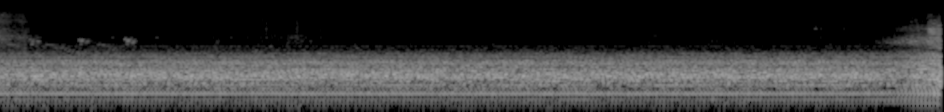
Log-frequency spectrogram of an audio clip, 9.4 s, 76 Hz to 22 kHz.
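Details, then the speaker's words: WEN 4800 W dual-fuel generator (DF480iX), switched to eco mode during a 23-foot sound test: steady, even low hum at constant loudness, no surges or knocks; normal eco mode idle. "Let's go ahead and turn on eco mode. And now with the eco mode on,"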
